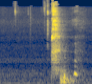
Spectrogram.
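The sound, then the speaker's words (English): A single sneeze bursts out, a sharp hissing rush followed by a brief throaty sound, with quiet room tone before and after. “Bless you.”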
